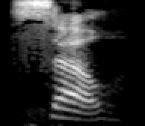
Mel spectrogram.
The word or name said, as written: sell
